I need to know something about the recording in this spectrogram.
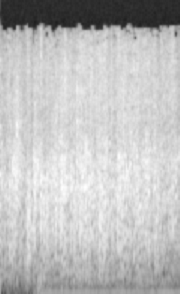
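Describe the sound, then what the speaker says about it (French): Dense applause from many hands, steady and continuous at moderate loudness, with a faint low hum underneath. "Je mérite un petit applaudissement"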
